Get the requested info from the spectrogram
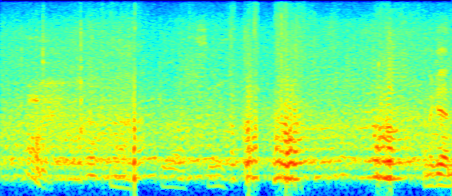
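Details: Steady hum of honey bees at an opened hive in a Perth, Australia garden while frames are swapped, with repeated clicks, knocks and brief wavering tones from the work on top of the drone.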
